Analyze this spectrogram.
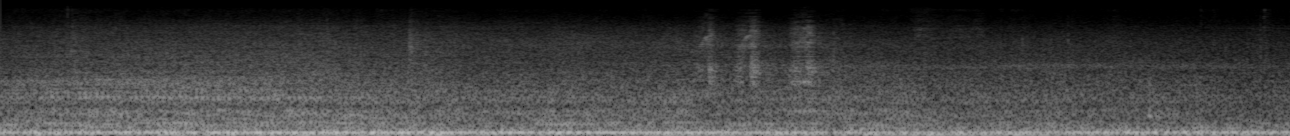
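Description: City street ambience: a steady low hum of traffic and engines, with a brief cluster of short high chirps about three and a half seconds in.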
